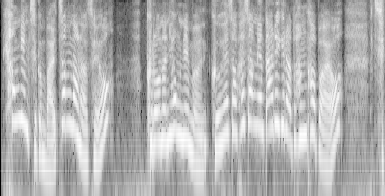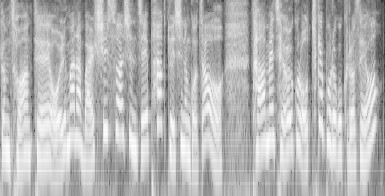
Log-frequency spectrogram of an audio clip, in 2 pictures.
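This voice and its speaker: A woman voicing a sharp-tongued young sister-in-law who is a doctor, speaking in a high, sneering, mocking way. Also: big pitch swings, brisk, no echo, studio quality. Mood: indignant.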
